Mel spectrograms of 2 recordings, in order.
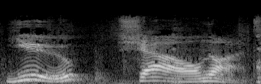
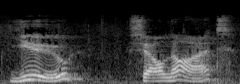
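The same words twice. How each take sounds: First: YOU SHALL NOT very slow, each word drawn out; dogmatic, heavily spaced "You shall not"; emphatic command. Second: Said in the usual way. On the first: Shown as a demonstration. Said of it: "this is an emphatic, dogmatic command".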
